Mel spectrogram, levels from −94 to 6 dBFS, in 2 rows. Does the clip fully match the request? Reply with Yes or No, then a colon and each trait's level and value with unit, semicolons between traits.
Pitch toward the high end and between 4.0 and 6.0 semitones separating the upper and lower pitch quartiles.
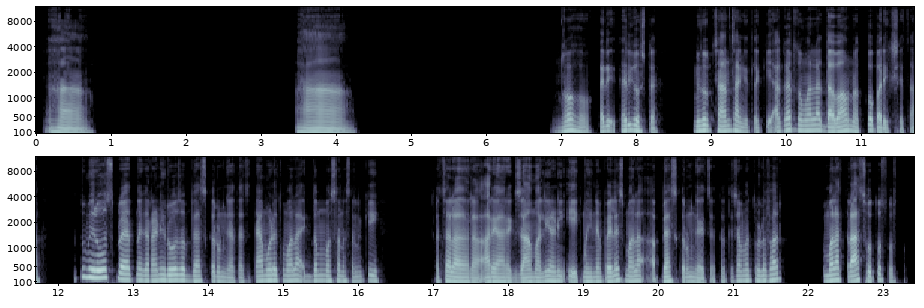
No: low, 125 Hz; average, 4.4 semitones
